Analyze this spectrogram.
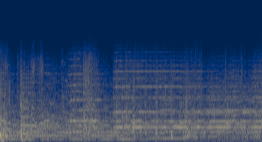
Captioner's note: all punching and grunting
